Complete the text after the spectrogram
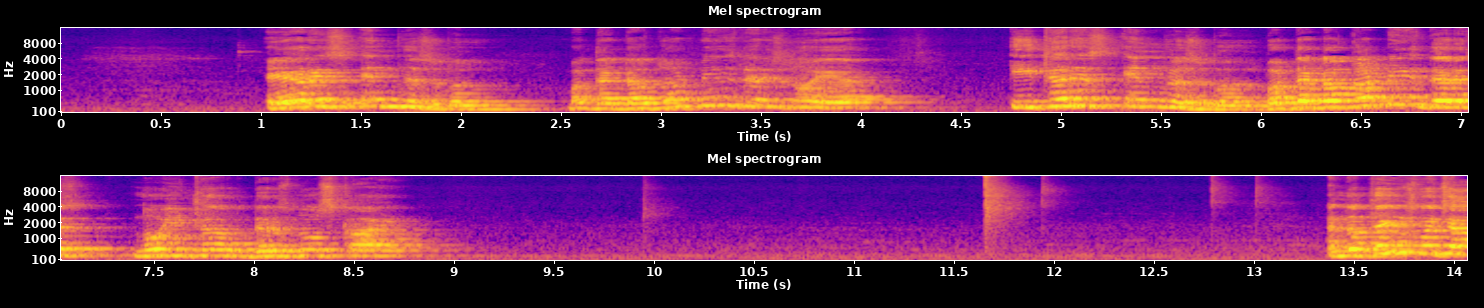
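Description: A man speaks calmly and clearly close to a microphone, in pauses.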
